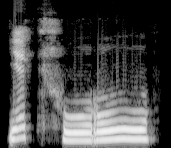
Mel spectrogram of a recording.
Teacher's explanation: واو ساكنة ما قبلها مضموم فهو مد طبيعي بمقدار حركتين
